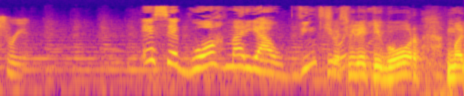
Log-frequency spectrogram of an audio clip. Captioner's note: speaks Portuguese; speaks Russian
